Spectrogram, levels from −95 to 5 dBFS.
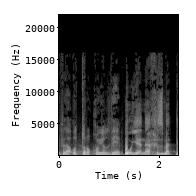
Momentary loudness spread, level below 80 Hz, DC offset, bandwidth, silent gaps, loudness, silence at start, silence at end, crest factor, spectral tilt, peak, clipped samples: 7 LU; -40 dBFS; under 0.1%; 16 kHz; none; -28 LUFS; 0 s; 0 s; 16 dB; -6.5 dB/octave; -10 dBFS; under 0.1%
